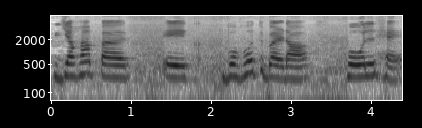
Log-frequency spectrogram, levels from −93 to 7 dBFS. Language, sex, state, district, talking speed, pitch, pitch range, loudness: Hindi, female, Haryana, Rohtak, 95 wpm, 250 Hz, 240-285 Hz, -15 LUFS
